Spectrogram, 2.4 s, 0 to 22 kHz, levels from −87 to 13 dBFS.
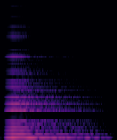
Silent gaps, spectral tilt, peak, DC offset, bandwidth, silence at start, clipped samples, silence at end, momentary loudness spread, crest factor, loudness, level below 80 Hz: none; 6 dB/octave; -28 dBFS; under 0.1%; over 20 kHz; 0.1 s; under 0.1%; 0.15 s; 18 LU; 16 dB; -42 LUFS; under -90 dBFS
